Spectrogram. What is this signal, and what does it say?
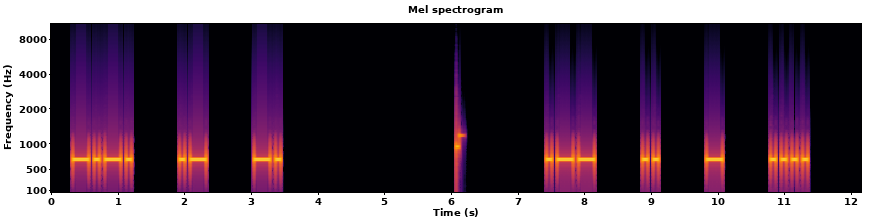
Morse code, heard as a keyed tone, about 15 wpm, spaced as for 9 wpm, 700 Hz. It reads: CAN WITH
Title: 3x Character Spacing - Top 100 Words - 15wpm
